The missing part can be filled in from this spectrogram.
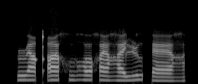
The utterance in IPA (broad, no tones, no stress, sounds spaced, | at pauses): ɹ æ qʼ æ χ ṳ ʁ o χ æ ʁ æ lʲ ɭ u θ æ ʁ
